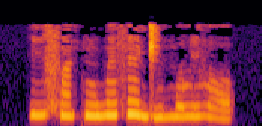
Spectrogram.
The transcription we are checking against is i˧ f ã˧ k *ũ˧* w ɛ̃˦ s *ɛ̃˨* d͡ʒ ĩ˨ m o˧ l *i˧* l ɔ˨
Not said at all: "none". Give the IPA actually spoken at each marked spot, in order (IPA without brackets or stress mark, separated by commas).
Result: ũ˧, ɛ̃˦˨, i˧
